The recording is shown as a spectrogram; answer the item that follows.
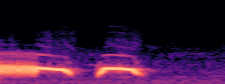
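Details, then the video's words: Spotted dove used as a decoy to call in wild doves, giving two loud, low hollow coos, the first longer and falling at its end, the second shorter, then silence. "Tiếng Chim Cu Mồi THÚC Và GÁY GỌI Bổi, Dùng Kích Bổi Rất Hiệu Quả"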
